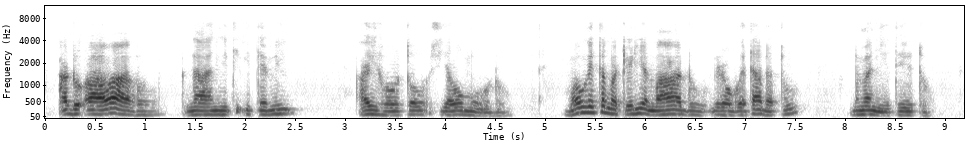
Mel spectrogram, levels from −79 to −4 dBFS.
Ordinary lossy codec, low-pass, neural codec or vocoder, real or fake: none; 7.2 kHz; codec, 16 kHz, 2 kbps, FreqCodec, smaller model; fake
